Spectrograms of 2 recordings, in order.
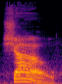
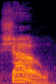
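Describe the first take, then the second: First: The vowel starts open and glides like ow. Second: The same.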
